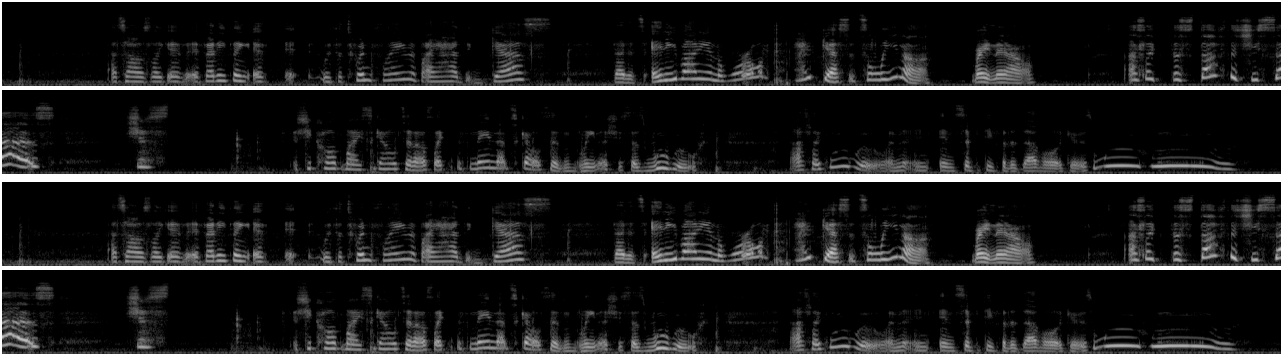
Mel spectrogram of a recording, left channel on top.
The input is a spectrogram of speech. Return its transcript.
That's how I was like, if anything, with the twin flame, if I had to guess that it's anybody in the world, I'd guess it's Alina right now. I was like, the stuff that she says, she called my skeleton. I was like, name that skeleton, Lena. She says, woo woo. I was like, woo woo. And in Sympathy for the Devil, it goes, woo woo,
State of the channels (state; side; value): quieter; left; 3.3 dB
